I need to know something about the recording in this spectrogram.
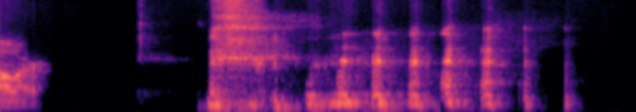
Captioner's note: laughter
